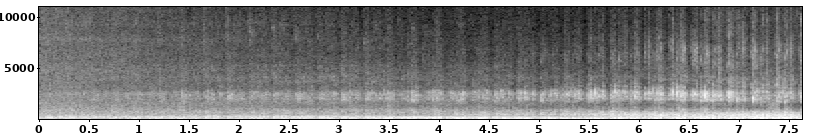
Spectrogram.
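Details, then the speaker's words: 1971 Dodge Sweptline big-block after float adjustment; crankcase filled with fuel from unvented tank pressure and misadjusted float: lumpy uneven idle steadying and smoothing, still slightly rough, blue oily smoke from passenger bank; rough idle smoothing out. "This one, on the other hand, Sounds like she's cleaning up a little bit."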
